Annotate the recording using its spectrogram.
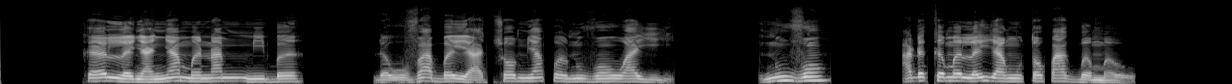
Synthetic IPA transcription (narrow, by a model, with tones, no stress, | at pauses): kɛ˦lɛ˨ɲã˨ɲã˦mɛ̃˨nã˦mĩ˨bɛ˦ | ɖɛ˨wo˨va˦bɛ˦jɛ˨a˨t͡ʃɔ˦mĩ˦a˦ɸɛ˦nũ˦vɔ̃˦wo˦a˦ji˨ | nũ˦vɔ̃˦ | a˨ɖɛ˦kɛ˦mɛ̃˦lɛ˦ja˨ŋũ˦t̪ɔ˦ɸɛ˦a˦ɡ͡bɛ˨mɛ̰̃˨o̰˨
